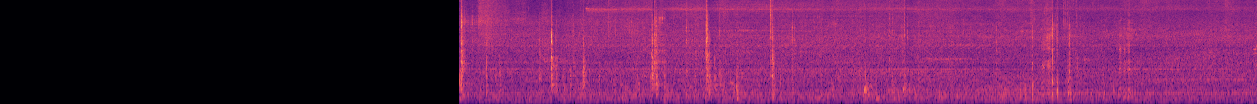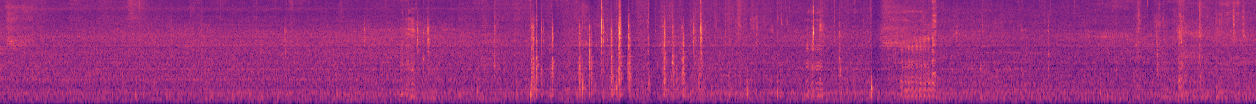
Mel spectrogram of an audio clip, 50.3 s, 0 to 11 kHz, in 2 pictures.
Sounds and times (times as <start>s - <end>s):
Bleat: 20.8s - 21.2s, 22.3s - 22.8s, 33.1s - 33.6s, 41.2s - 41.7s, 43.1s - 44.0s.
